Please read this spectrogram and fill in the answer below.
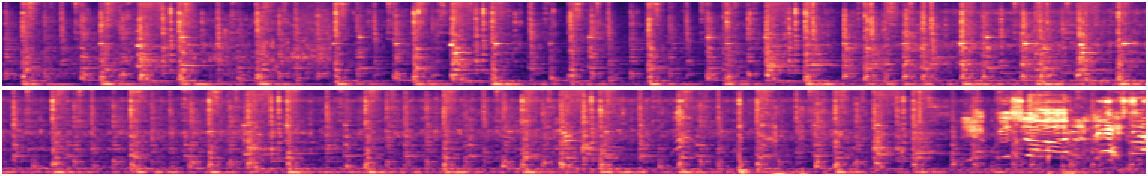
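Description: Background music with a steady, busy percussion beat over a pulsing bass line.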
